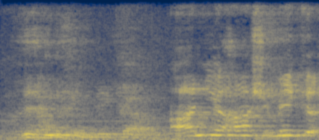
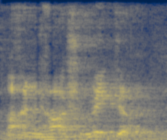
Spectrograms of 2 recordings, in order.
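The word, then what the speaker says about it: 안녕하십니까: Anya Hashimika is the formal land, the formal word, Anya Hashimika.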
